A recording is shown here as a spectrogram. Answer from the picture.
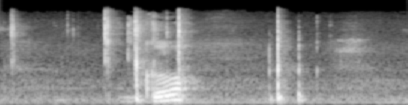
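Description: Computer keyboard keystrokes: a few separate key taps spread across the two seconds, typing a short word.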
